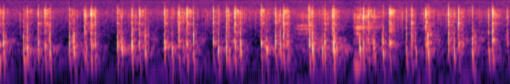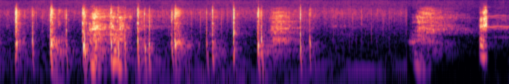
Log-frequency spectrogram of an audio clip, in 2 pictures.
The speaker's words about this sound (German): Sie reiten ihr Pferd zu Schanden.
